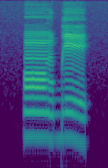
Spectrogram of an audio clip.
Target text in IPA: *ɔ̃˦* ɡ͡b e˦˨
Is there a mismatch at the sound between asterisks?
no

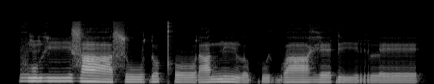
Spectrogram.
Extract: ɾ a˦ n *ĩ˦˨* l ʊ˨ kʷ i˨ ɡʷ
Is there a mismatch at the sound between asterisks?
no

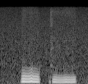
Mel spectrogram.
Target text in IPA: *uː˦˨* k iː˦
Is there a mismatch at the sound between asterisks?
no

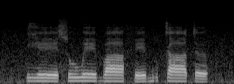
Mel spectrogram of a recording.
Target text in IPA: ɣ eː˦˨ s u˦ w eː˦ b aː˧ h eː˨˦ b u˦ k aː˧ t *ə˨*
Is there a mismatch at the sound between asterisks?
no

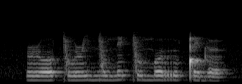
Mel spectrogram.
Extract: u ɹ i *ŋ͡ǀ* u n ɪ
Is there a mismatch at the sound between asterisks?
no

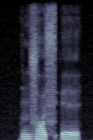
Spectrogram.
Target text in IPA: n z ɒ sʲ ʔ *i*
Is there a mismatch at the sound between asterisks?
yes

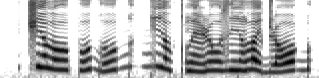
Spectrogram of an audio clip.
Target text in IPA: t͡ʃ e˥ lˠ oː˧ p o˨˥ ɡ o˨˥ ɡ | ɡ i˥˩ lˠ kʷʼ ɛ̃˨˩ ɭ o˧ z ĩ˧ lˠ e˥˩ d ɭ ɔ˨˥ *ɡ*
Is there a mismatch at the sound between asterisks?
no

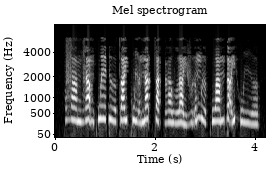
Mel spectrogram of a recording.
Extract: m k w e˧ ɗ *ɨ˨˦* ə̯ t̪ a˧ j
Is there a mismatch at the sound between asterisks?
yes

